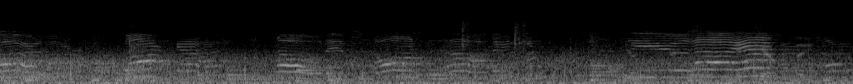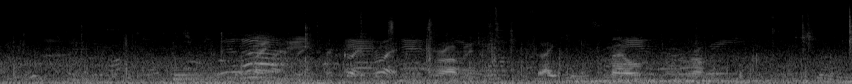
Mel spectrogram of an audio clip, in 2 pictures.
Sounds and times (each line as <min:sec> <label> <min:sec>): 0:00.0 singer 0:09.1
0:00.0 visitors of the new weekend market 0:17.0
0:10.3 singer 0:13.7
